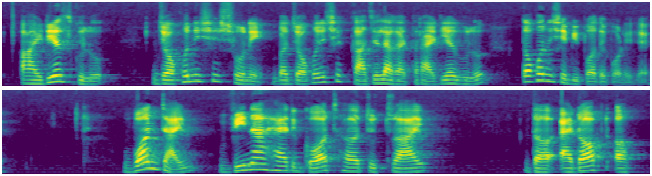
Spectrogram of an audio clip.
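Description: This man's medium-pitched voice swings very widely in pitch. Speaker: English teacher. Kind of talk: lecture.

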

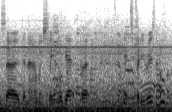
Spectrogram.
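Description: A man speaks against loud background noise. The sound is dry, with no echo. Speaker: travel vlogger. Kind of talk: casual vlog chat. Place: bus. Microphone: phone near.

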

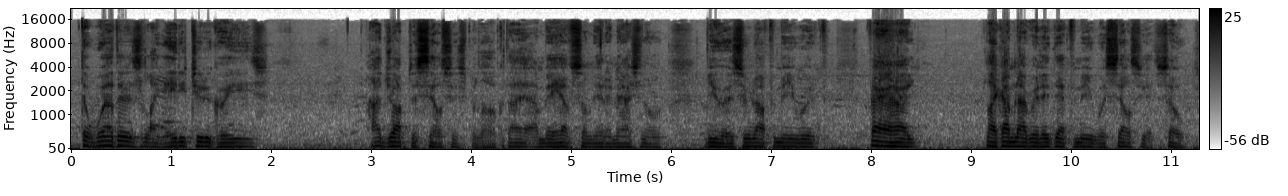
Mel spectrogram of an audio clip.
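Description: Over light background noise, a man with a fairly low pitch talks at a fairly quick pace with fairly even intonation. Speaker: travel vlogger. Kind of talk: casual vlog chat. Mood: relaxed, cheerful. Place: street. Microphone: phone near.

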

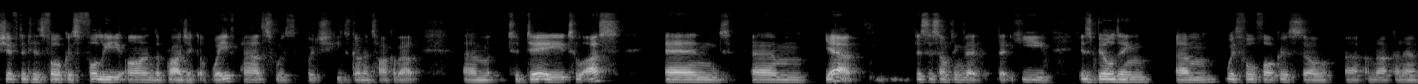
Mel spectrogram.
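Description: Against a quiet background, a man speaks in a monotone, flat intonation at a moderate pace. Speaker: event host. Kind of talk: speaker introduction. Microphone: video call.

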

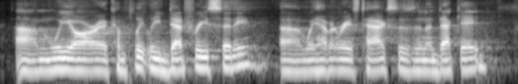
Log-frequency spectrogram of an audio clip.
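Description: The man has an unremarkable speaking voice. It sits at a fairly low pitch with fairly even intonation. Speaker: panelist. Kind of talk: panel introduction speech. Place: stage.

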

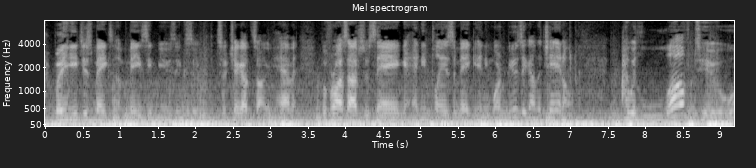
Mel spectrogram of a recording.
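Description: With music behind him, a man speaks at a fairly quick pace. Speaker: vlogger. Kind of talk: casual vlog chat. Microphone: phone near.

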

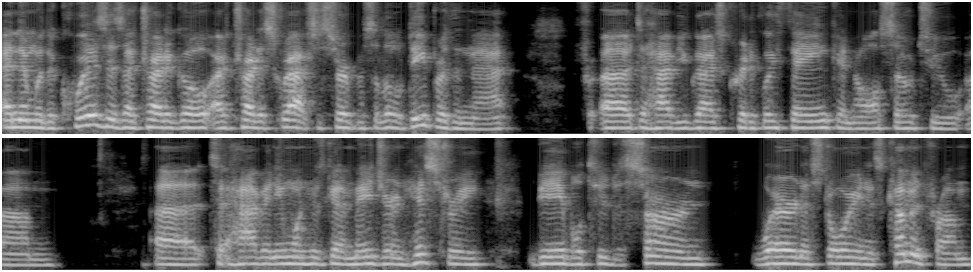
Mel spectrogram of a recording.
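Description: Over a quiet background, a man speaks at a fairly quick pace with monotone, flat intonation and a somewhat breathy voice. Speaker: college history instructor. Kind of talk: lecture. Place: home room. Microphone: webcam.

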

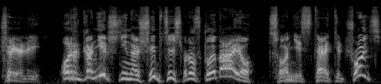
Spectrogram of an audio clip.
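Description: The pace of this man's speech is moderate. His voice sits at an extremely high pitch. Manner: authoritative, calming, drill-commander.

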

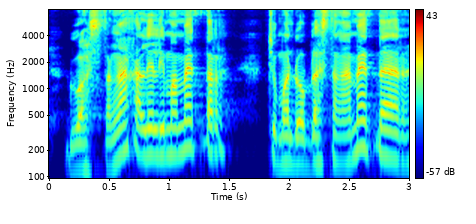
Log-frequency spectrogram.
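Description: A man talks at a very fast pace in a high pitch, with very wide pitch swings. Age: 60s. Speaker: coffee shop owner; podcast guest. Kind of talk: casual interview. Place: studio. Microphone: studio mic.

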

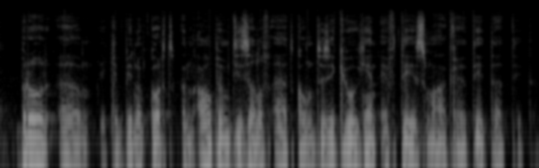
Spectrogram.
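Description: A man with a very deep, low pitch and a dark, mellow tone speaks at a moderate pace with hardly any pauses. His intonation is monotone and flat, his loudness swings widely, and the background is quiet. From Antwerp, Belgium (Borgerhout); Antwerp, Belgium. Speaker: rapper; podcast guest. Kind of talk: casual chat. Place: studio. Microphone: studio mic.

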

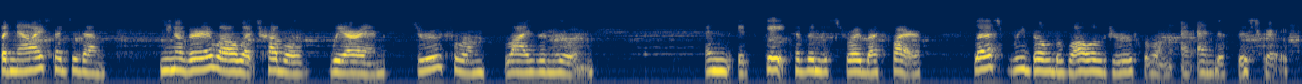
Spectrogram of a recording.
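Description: A woman speaks at a moderate pace with fairly even intonation and long, frequent pauses. Light background noise is audible. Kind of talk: reading scripture aloud. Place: home room. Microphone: webcam.

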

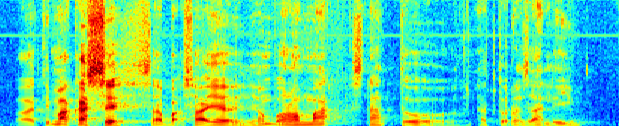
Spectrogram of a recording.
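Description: A man is speaking over a quiet background. His pace is fairly slow. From Malaysia. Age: 60s. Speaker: senator. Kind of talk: parliamentary debate speech. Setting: parliament chamber. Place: hall. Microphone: podium.

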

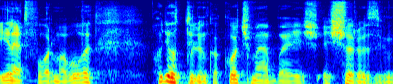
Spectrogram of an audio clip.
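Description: This man talks at a moderate pace. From Hungary. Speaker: writer. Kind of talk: casual interview chat. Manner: halting. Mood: humorous, anecdotal. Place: studio. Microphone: studio mic.

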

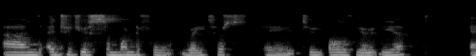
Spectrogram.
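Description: Against a quiet background, a woman with a Scottish accent talks at a medium pitch in a somewhat breathy voice with fairly even intonation. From Scotland. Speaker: interviewer. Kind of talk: interview question. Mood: warm, enthusiastic. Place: home room. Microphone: video call.

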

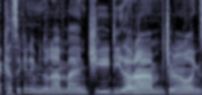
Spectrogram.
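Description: A woman talks at a fairly quick pace with fairly even intonation. The sound is dry, with no echo. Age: 20s. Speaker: YouTuber and university student; YouTuber. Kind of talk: casual Q&A vlog. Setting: hotel room on vacation. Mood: candid, reflective. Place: home room. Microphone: lapel.

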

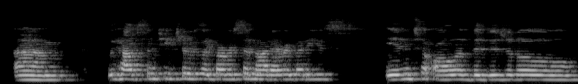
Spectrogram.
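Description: A woman with an ordinary speaking voice, fairly high pitch, fairly even intonation and a moderate pace. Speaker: adult education teacher. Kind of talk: conference presentation. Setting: room with live audience and Zoom viewers.

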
